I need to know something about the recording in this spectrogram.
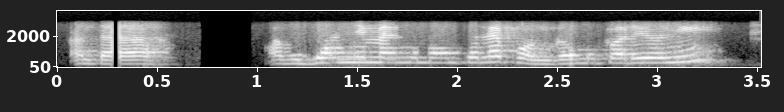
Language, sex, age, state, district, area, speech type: Nepali, female, 30-45, West Bengal, Jalpaiguri, rural, conversation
